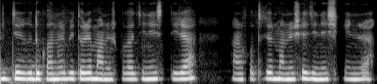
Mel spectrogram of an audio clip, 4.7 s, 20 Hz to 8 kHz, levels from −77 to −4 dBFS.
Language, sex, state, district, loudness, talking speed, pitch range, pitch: Bengali, female, Assam, Hailakandi, -15 LUFS, 140 wpm, 205-215 Hz, 210 Hz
